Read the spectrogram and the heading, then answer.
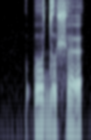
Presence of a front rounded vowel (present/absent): present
